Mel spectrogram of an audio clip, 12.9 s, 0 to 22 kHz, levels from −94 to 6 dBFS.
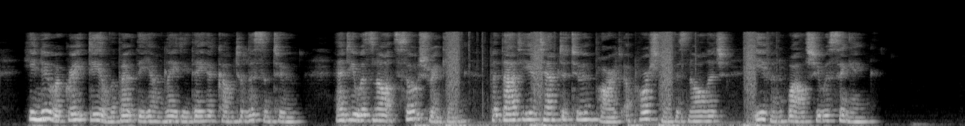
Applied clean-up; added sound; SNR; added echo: none; Liquid; 10 dB; reverberation time 0.3 s.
